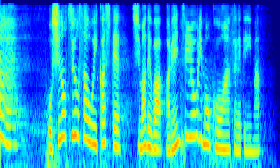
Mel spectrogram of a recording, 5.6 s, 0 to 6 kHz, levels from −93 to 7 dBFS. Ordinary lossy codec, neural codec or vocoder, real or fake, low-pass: none; codec, 16 kHz, about 1 kbps, DyCAST, with the encoder's durations; fake; 5.4 kHz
